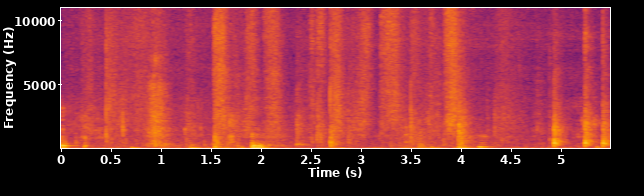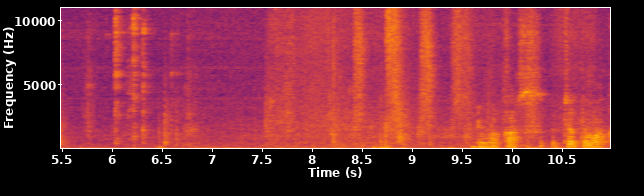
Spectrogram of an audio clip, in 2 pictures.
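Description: Dishes and containers clink and knock on a table.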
